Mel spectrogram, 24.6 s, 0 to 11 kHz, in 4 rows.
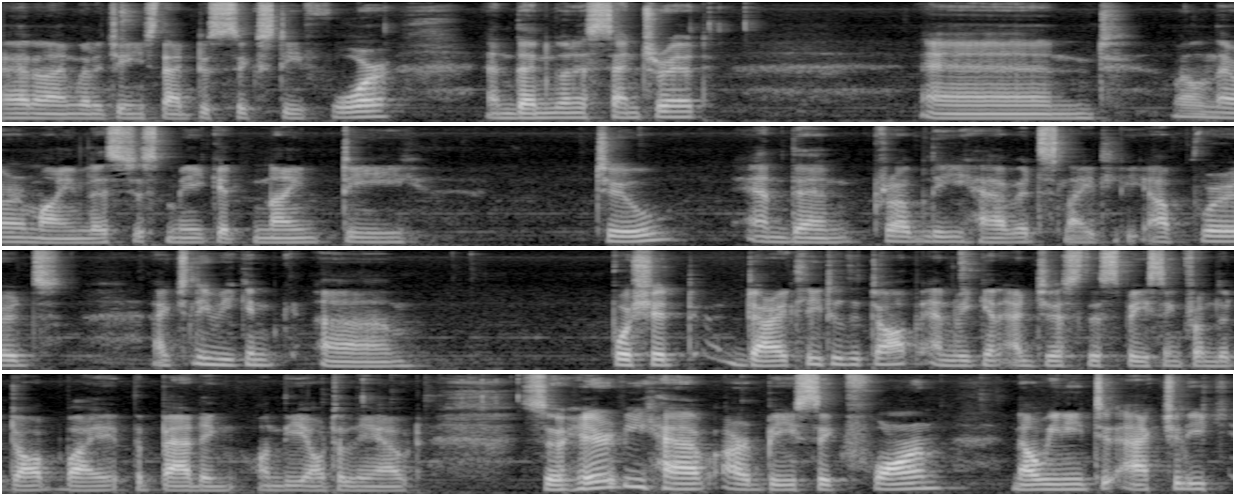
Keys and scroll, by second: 0.0-0.9 typing, 1.1 super+3, 1.6 super+2, 1.9 alt+super+v, 2.5 alt+v, 2.6 alt+super+3, 4.4 super+2, 5.4 super+z, 7.7 9, 8.3 super+9, 9.1 2, 9.2 Page_Up, 10.1 shift+Page_Up, 16.4-17.3 typing, 17.8 super+Return, 18.0 super+3, 19.1 super+2, 20.3 alt+z, 20.6 alt+space, 21.4 space, 21.9 z, 23.1 space, 23.6 z.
